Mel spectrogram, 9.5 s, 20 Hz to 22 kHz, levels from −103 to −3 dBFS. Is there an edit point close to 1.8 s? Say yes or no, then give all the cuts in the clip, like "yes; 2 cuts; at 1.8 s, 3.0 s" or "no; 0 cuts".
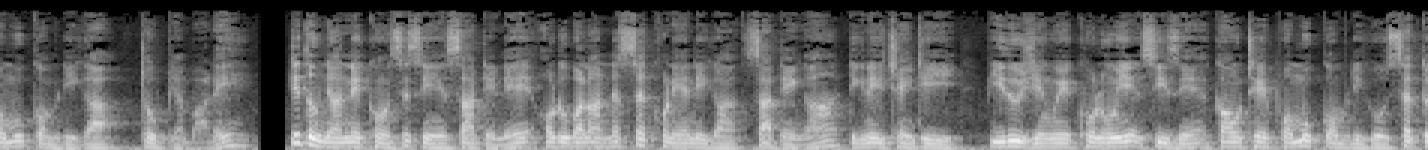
yes; 1 cut; at 1.8 s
